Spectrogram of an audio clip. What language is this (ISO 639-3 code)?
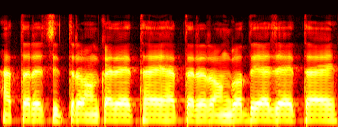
ori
